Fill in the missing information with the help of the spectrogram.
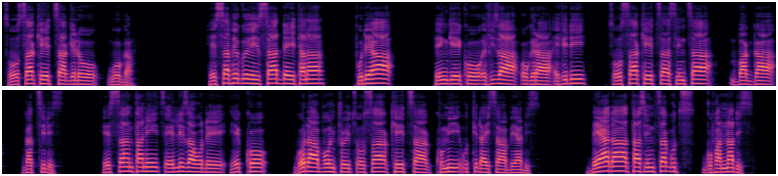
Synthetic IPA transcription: t͡sʼo̞ːsːake̞ːt͡sːaːɡɛlɔwɔɡɐ̰ | hɛsːɐfɛɡʊjɛhɛsːaːd̪ːɛjt̪ɐnɐ | pʊd̪ɛha | pɛŋɡeːkːɔɛfɪzaʔɔɡɪɾaːʔɛfɪd̪ɪ | t͡sʼoːsːaːke̞ːt͡sːaːsɪnt͡sːa | bɐɡːaː | ɡɐt͡sːɪd̪ɛs | hɛsːɐnt̪ɐnɪt͡sʼe̞ːlːɪzɐwɔd̪ɛhɛkːɔ | ɡɔd̪aːbɔnt͡ʃːɔjt͡sʼo̞ːsːaːke̞ːt͡sːaːkʊmɪʊt̪ːɪd̪ɐjsːɐbɛjɐd̪ɪs | bɛjad̪aːt̪ɐs̬ɪnt͡sːɐɡʊt͡s | ɡʊfɐnːɐd̪ɪs

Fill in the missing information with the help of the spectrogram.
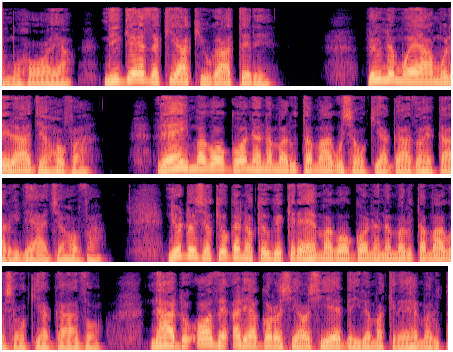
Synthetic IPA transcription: mohɔːja | niːɡehɛzɛkiakiuɣaːteɾe | ɾeunemwɛjamoɾeɾad͡ʒɛɦɔva | ɾɛhɛimaɣɔɡɔnanamaɾutamaɣoɕɔːkiaɡaːðɔhɛkaɾoinejad͡ʒɛɦɔva | neondoːɕ̬jɔkeoɡanɔkeuɣekeɾɛhɛmaɣɔːɡɔnanamaɾutamaɣoɕɔːkiaɡaːðɔ | naːdoʔɔːðɛʔaɾeaɡɔɾɔɕiaɔɕiɛːdɛiɾɛmakeɾɛːɦɛmaɾut

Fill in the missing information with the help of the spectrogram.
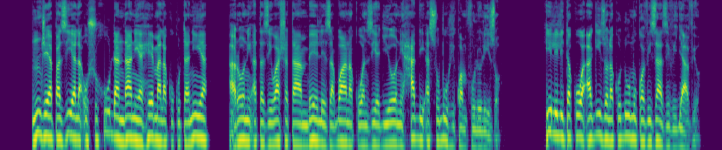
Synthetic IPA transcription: ɲ̩d͡ʒɛjapaziala̰ʔuʃuhuɗandanijaɦɛmalakukutania | a̰ɾɔniʔataziwaʃataːmbɛlɛzaɓwanakuanziaʄiɔnihaɗiʔasuɓuɦikwam̩fululḭzɔ̰ | hililitakuwaʔaɠizɔlakuɗumukwavizaziviʄa̰vjɔ̰

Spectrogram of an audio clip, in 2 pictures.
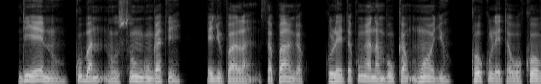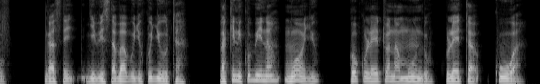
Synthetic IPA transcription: ndijɛnukubanuːsuŋɡuŋɡati | ɛɟupala̰sapaŋɡa | kulɛtakuŋanambukamwɔɟu | kɔkulɛtawɔkɔvu | ŋɡasɛɟibisababuɟukuɟuta | lakinikubinamwɔɟu | kɔkulɛtwanamundukulɛta̰ | kuwa̰

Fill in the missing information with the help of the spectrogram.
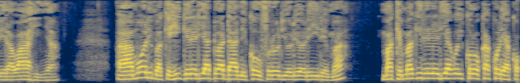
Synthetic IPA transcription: eɾawaɦiɲa | amɔɾimakeɦiːɡeɾeɾiadoadanikoufoɾoɾioɾeɔɾeiɾema | makemaɣiɾeɾeɾiaɣoikoɾokakoɾeakɔ

